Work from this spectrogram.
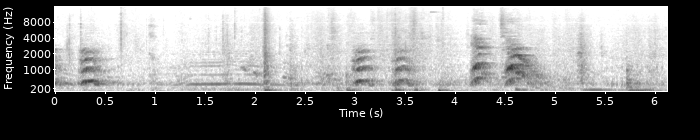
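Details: Labrador Retriever puppies, littermates, giving short harmonic yelps and whimpers in scattered bursts, several overlapping near four seconds, with soft background noise and faint voices.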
